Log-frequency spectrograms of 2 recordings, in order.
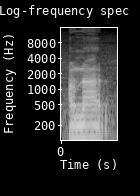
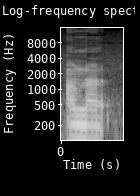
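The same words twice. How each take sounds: The two takes are said the same way.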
